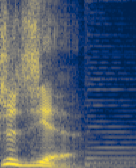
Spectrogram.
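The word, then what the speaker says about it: Jessie: It's obviously pronounced Jizye.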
